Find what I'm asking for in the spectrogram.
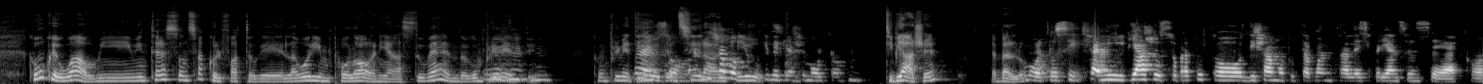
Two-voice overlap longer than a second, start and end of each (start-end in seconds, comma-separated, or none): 6.3-7.7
